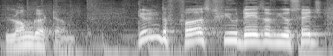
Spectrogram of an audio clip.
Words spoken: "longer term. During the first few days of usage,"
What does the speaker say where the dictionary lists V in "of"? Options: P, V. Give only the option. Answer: V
